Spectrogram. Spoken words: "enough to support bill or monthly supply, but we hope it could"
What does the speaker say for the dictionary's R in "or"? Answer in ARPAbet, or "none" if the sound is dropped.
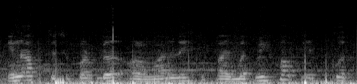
L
